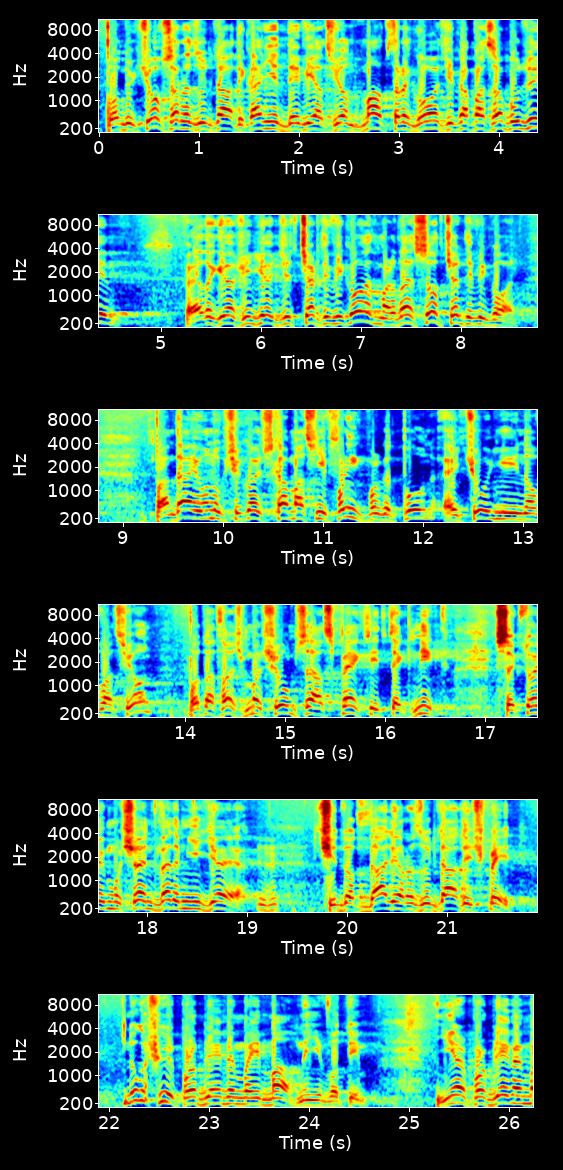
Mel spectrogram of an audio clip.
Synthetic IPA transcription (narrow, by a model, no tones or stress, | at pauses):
pɔnukt͡ʃɔfsɛrɛzult̪at̪ikaɲəd̪ɛviat͡siɔnt̪malˠt̪ət̪ɾɛɡɔɦɛt̪̚cəkapasabuzim | ɛðɛkjɔəʃɲəd͡ʑət͡ʃət̪ə̥t͡ʃɛɾt̪ifikɔɦɛt̪maɾðɛsɔt̪ə̥t͡ʃɛɾt̪ifikɔɦɛ̰t̪ | pɾand̪ajunukʃikɔjskamasɲəfɾik̚pəɾkət̪punɛ̰cuɲəinɔvat͡siɔn | pɔt̪aθaʃməʃumsɛaspɛk̚t̪it̪ɛknik | sɛkt̪ɔiməʃɛnvɛt̪əmɲəd͡ʑɛɛ̰ | cəd̪ɔt̪əd̪alirɛzult̪at̪iʃpɛjt̪ | nukəʃkypɾɔblɛmiməimaðnəɲəvɔt̪ḭm | ɲɛɾpɾɔblɛmim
